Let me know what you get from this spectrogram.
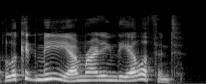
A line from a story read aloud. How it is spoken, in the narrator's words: shout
